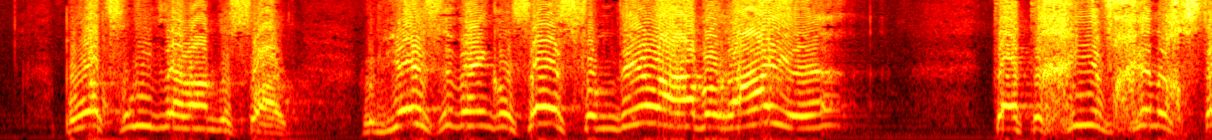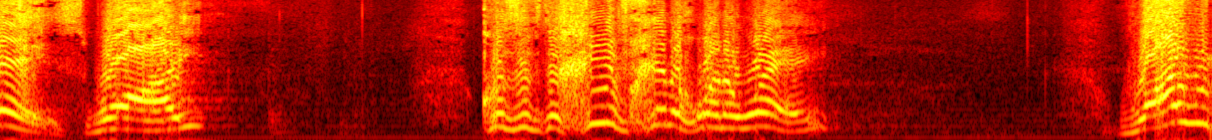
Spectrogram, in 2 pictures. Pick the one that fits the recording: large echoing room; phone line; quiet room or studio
large echoing room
